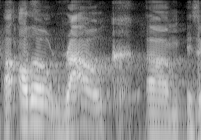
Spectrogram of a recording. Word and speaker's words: Rauch: How do you say Bach in German? It's Bach. – Bach. Yeah. – Same one. – German. – It's Rauch.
